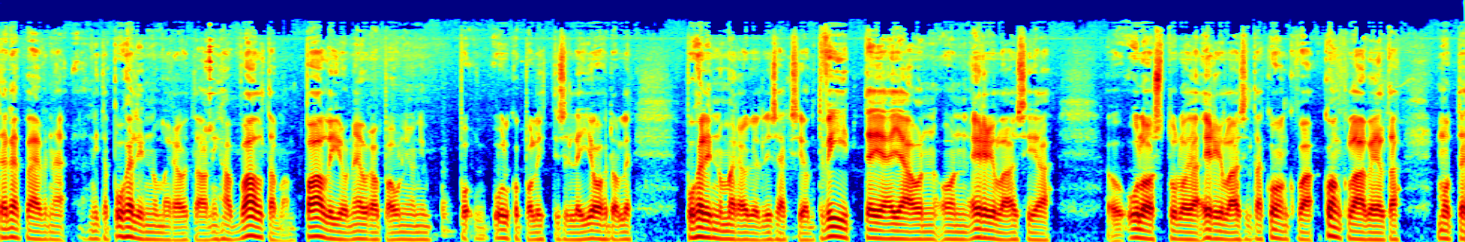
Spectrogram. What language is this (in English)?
Finnish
